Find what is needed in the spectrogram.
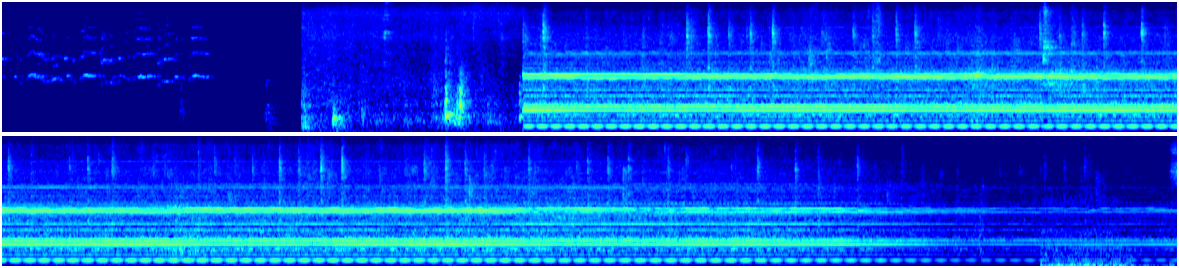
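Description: A motorised seed-tray conveyor running with a steady hum, while water sprays from an overhead bar onto trays of sprouted rice seed passing beneath: the trays being showered with strong acidic electrolyzed water to disinfect them. The machine comes in about five seconds in, after a few quiet seconds, and fades away near the end.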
